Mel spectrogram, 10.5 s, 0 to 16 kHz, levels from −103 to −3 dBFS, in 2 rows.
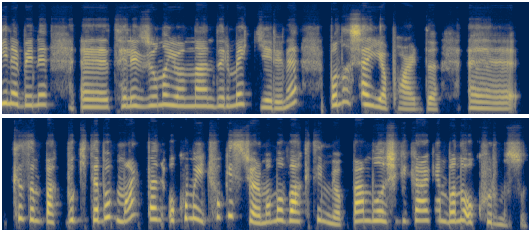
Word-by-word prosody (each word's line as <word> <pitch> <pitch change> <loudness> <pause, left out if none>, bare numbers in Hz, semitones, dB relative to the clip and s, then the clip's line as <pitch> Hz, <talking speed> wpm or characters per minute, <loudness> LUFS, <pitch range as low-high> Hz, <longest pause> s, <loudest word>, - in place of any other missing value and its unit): yine 355 -2 +1
beni, 305 +1 0 0.3
eee, 245 -1 +1
televizyona 285 +3 -1
yönlendirmek 280 +2 -1
yerine 230 - -2 0.3
bana 325 +7 -1
şey 335 -4 +9
yapardı, 180 -7 -3 0.3
eee, 200 +1 -3 0.2
"Kızım, 360 -5 -1
bak 285 - +4
bu 345 - -2
kitabım 340 0 +1
var, 420 - +2
ben 370 -1 +5
okumayı 370 0 -1
çok 435 +7 -5
istiyorum 270 - +2
ama 340 +5 0
vaktim 310 -3 +2
yok. 195 -1 -4
Ben 315 +1 +4
bulaşık 315 -1 +5
yıkarken 325 0 -1
bana 305 +2 +2
okur 275 +1 -3
musun?" 170 -3 -2
300 Hz, 160 wpm, -24 LUFS, 255-330 Hz, 0.3 s, şey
